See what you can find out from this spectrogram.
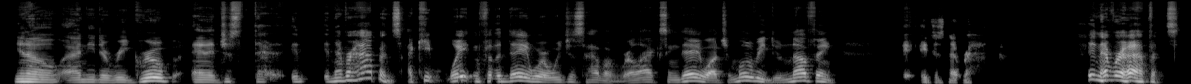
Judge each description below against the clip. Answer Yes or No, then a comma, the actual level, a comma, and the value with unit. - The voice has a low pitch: Yes, low, 125 Hz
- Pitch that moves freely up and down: Yes, wide, 7.1 semitones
